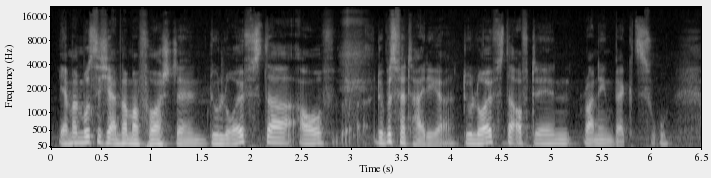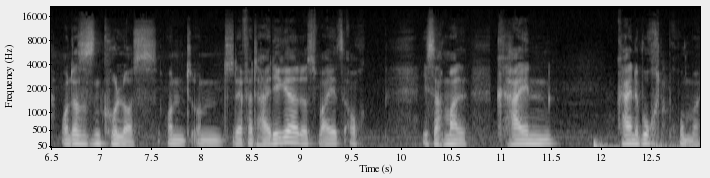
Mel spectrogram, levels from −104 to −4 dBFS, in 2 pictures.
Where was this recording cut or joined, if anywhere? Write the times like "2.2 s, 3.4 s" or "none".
8.3 s, 10.9 s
